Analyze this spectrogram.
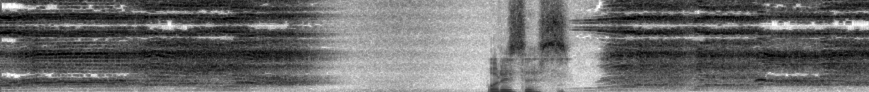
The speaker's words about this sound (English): I have the cub chant. Oh, do you? The grand howl, as it's called.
